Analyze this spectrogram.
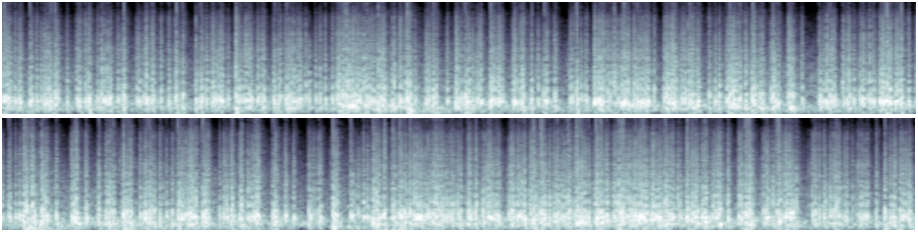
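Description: Fireworks bang and crackle in rapid bursts.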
